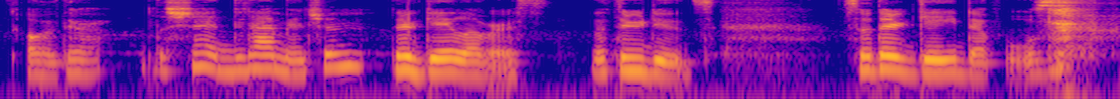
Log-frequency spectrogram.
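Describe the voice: Ordinary pitch variation in plain reading aloud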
